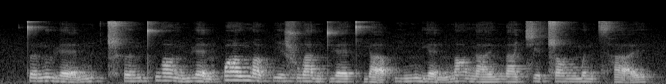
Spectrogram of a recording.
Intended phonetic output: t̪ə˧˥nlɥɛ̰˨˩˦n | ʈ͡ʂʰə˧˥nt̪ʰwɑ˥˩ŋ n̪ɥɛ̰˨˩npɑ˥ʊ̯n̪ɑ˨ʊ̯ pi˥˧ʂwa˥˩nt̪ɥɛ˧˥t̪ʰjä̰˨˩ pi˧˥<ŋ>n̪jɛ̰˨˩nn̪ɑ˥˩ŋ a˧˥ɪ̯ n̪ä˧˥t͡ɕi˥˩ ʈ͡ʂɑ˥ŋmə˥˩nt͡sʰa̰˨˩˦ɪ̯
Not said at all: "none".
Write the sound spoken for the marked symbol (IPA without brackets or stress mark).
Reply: ŋ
